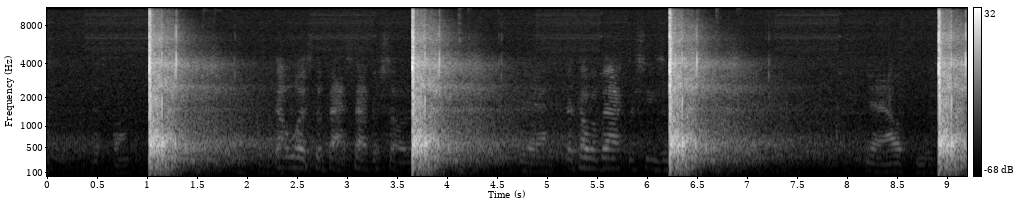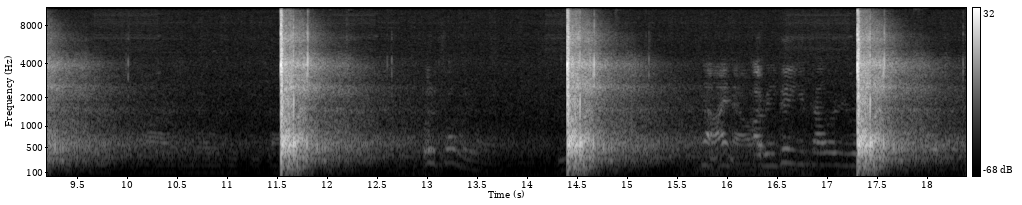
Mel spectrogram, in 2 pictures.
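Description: A pistol fires single shots outdoors, each one ringing out and fading.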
